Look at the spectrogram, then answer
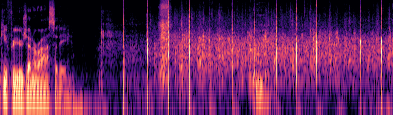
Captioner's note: applause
